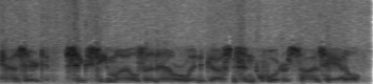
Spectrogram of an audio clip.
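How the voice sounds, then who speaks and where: A man's voice: mid-range voice, fairly bright tone. Synthetic male emergency alert voice, noisy radio. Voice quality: synthetic text-to-speech voice. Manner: measured, formal, impersonal reading. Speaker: automated weather radio announcer. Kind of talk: emergency alert weather warning bulletin. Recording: noisy weather radio broadcast.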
